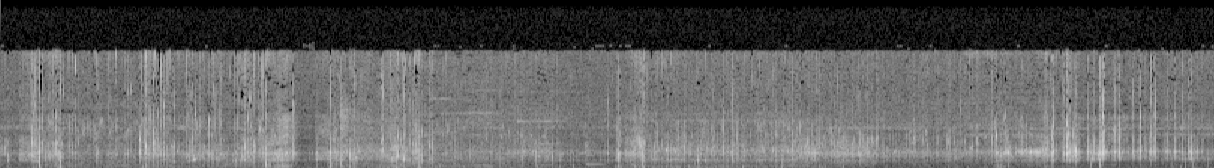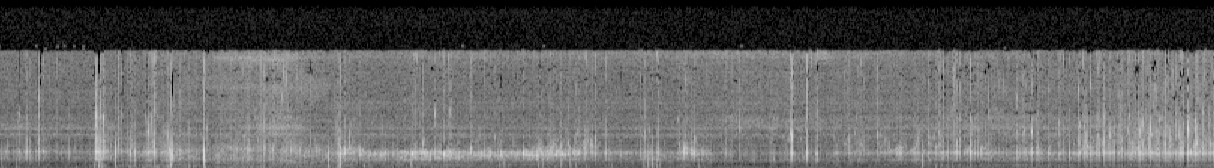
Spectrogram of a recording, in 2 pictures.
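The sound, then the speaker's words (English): Steady splashing and trickling water from a water fountain, running continuously with a bright, hissing spray and occasional sharper splashes, at moderate volume. “This next one is a water fountain.”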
